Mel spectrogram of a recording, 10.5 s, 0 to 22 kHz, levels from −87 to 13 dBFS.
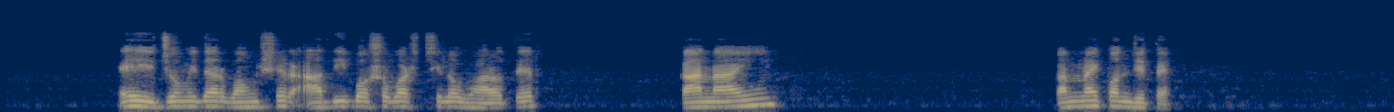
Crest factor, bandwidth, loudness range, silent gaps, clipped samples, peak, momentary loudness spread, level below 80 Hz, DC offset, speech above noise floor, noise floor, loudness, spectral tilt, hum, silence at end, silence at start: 22 dB; 7.6 kHz; 4 LU; none; under 0.1%; -2 dBFS; 9 LU; -66 dBFS; under 0.1%; 54 dB; -75 dBFS; -22 LUFS; -6 dB/octave; none; 1.7 s; 0.9 s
